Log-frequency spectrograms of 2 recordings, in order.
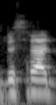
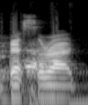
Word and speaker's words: Bisrat: So my name is Bisrat. Most people say my name Besserat, so that's fine if you call me Besserat.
